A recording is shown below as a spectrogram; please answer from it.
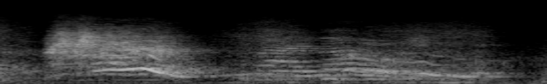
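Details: Pet cat named Mimi meowing indoors, a drawn-out mewing cry that rises and then falls, with a person's voice over it and faint background music.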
